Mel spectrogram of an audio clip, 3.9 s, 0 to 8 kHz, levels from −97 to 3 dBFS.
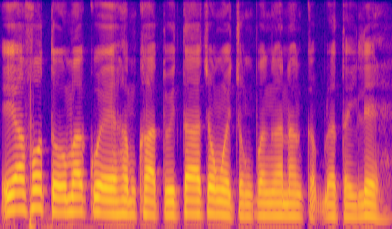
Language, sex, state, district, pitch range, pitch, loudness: Wancho, male, Arunachal Pradesh, Longding, 115-140 Hz, 125 Hz, -12 LUFS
